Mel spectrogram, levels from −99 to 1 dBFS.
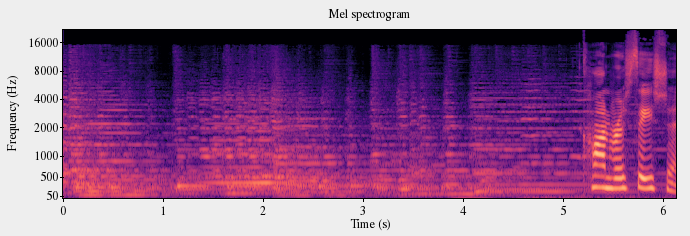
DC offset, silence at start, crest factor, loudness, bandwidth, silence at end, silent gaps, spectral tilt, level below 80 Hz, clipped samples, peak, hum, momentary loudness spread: under 0.1%; 0 s; 22 dB; -21 LUFS; over 20 kHz; 0 s; none; -4 dB/octave; -54 dBFS; under 0.1%; -2 dBFS; none; 21 LU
